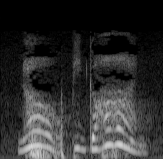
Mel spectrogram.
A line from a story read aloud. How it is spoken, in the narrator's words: the prompter whispered to Wally from the wings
